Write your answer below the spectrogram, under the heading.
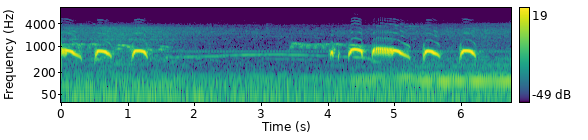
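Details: Natural jungle recording of a spotted dove (tekukur), used as a tutor for kept birds: three arching coos, a pause with a soft buzzy note, then short notes, a long falling coo and two more arching coos.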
